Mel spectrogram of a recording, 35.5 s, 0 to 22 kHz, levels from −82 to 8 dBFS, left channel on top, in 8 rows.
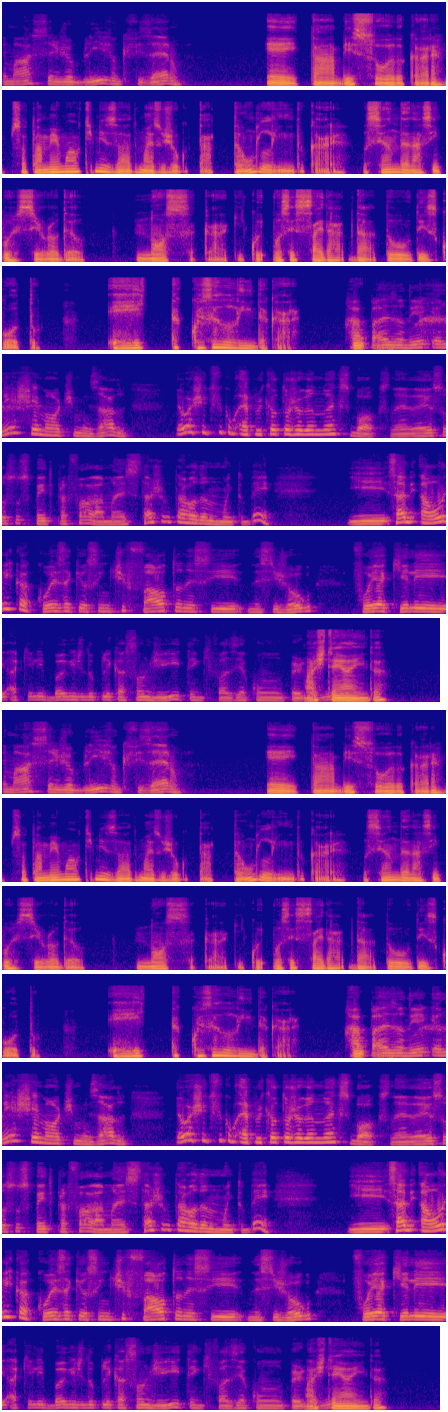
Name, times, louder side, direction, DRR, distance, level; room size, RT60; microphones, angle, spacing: voice 1, 0.0-1.8 16.7-19.2 19.5-25.3 25.7-29.8 30.2-34.6, right 2 dB, 25° right, 0.7 m, -28 dB
voice 2, 2.6-9.7 10.2-11.1 11.4-13.7 14.4-14.7 15.0-16.3 16.8-17.3 34.1-34.9, left 2 dB, 35° left, 1.0 m, -21 dB
head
